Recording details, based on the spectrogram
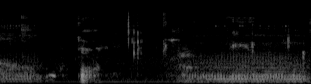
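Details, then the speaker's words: Pet dog named by owner snoring nearby: low, rattling, buzzy snore building steadily, with faint clicks and bumps in the room. "I know y'all hear my dog snoring over here my dog snoring like a big [ __ ] just sitting here snoring Lulu"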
